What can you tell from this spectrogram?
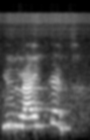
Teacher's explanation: there is a rising tone in statements used as questions, tone questions.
